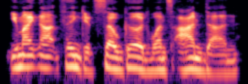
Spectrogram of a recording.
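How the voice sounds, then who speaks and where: A man's voice: medium pitch, moderate pace, sharp tone. A man voicing a brash, smug female pony spy in a fan audiobook reading, speaking in a flippant, mocking way.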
